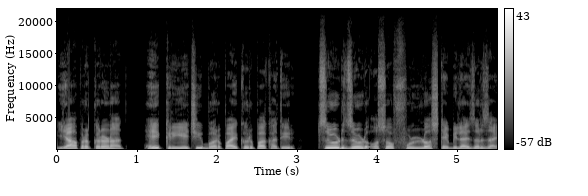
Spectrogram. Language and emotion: Goan Konkani, neutral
